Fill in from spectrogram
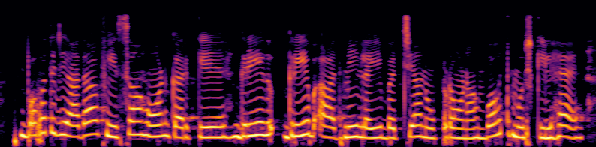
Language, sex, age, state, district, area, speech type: Punjabi, female, 30-45, Punjab, Tarn Taran, rural, spontaneous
